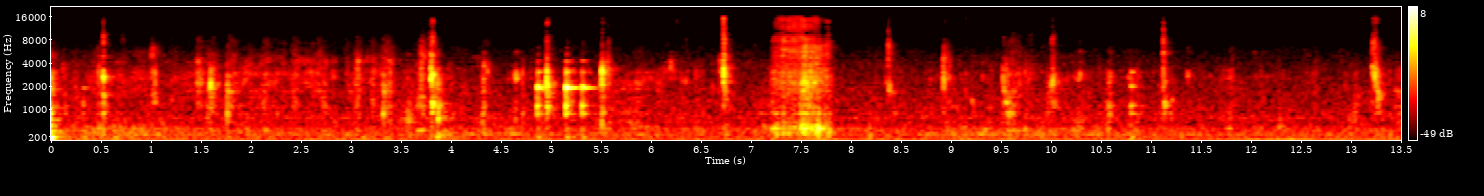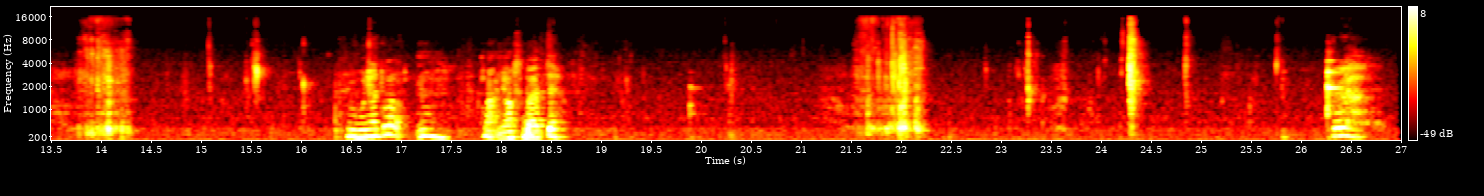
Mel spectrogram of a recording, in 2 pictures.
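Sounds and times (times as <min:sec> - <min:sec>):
person chewing: 0:00.4 - 0:16.2, 0:21.5 - 0:26.0.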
